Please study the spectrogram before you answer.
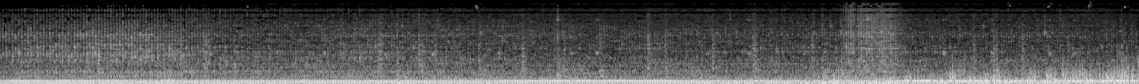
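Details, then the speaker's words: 1967 Jeep CJ5 with manual transmission, off the road 23 years, first start after revival: steady elevated hum well above normal idle, never settling; idle too high, janky exhaust noted. "it's got a high idle it's got no brakes it's got a janky exhaust but I'm telling y'all what I think this thing is going to be a Dandy"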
